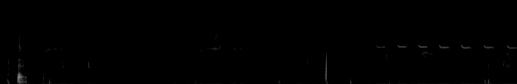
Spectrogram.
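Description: Near-silent yard with a sharp knock just after the start and a few faint clicks, then, from a little past halfway, a bird repeating a short chirp about five times a second.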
